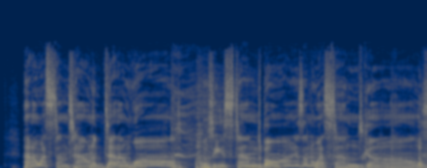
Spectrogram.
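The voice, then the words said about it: Imitates another person's singing voice. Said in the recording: “I do a really good Neil Tennant impression.”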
